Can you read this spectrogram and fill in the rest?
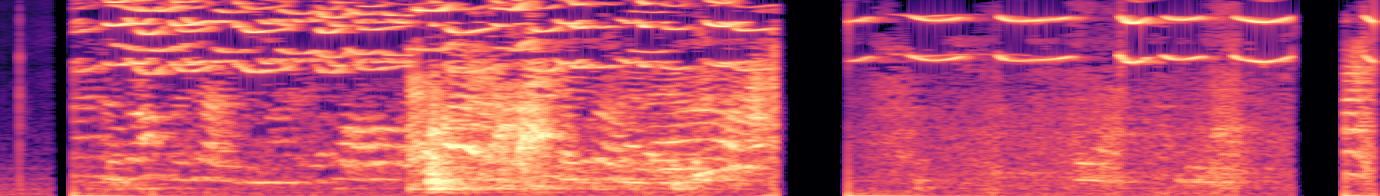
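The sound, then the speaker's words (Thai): Shrill, wavering squeals from children blowing flame-of-the-forest (dok jan, dok thong kwao) flower petals arranged together to make sound, in bursts over about eight seconds, with a noisy burst of voices mixed in midway. “น้องๆ บางคนเนี่ย ก็เด็ดเอามาชิมน้ำหวานที่เป็นอยู่ในเกสรของดอกไม้ หรือว่านำมาเรียงต่อกันเพื่อเอามาเป่าให้เกิดเสียงค่ะ ก็ถือว่าเป็นการเรียนรู้จากธรรมชาตินะคุณผู้ฟัง แต่ว่าการเอามาเป่าให้เกิดเสียงเนี่ยจะเป็นอย่างไรมีตัวอย่างเสียงให้ได้ฟังกันค่ะ”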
